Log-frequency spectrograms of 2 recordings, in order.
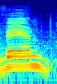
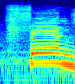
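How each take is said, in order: First: The name begins with a V sound. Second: The name begins with an F sound. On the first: "I've been saying Van" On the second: "if that's the correct way of pronouncing it"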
